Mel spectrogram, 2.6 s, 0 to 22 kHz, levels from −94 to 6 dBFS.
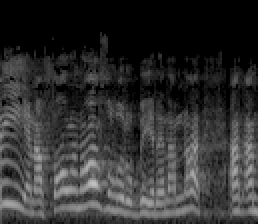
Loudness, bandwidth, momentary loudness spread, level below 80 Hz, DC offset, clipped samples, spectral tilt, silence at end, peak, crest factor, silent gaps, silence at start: -34 LUFS; 9.4 kHz; 9 LU; -80 dBFS; under 0.1%; under 0.1%; -4 dB/octave; 0 s; -16 dBFS; 18 dB; none; 0 s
